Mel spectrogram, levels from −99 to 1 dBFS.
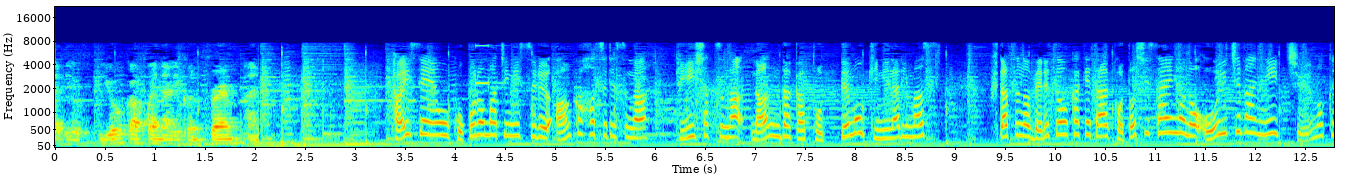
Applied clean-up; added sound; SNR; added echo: none; none; none; none.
